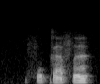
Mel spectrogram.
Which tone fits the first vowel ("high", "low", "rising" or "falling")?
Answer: low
